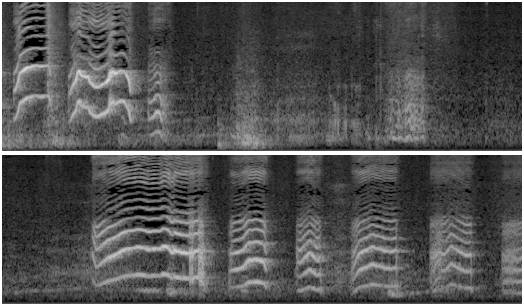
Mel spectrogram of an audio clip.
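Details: Weimaraner puppies indoors whining and yelping: high, wavering, tonal cries in short bursts, some rising then falling, in two clusters separated by a quieter stretch with faint murmuring.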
